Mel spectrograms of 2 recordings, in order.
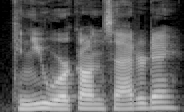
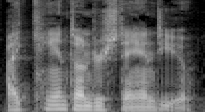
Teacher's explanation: Another word that has a surprising realworld pronunciation is the modal verb can. In reality, people pronounce it as kin or kin. Three examples.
